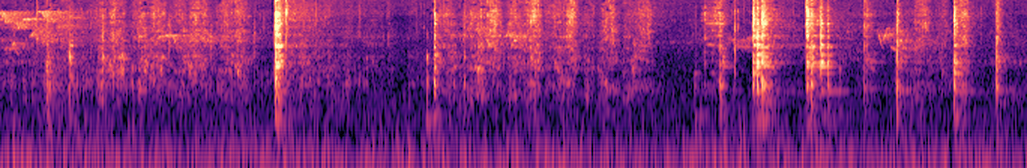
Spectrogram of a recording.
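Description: Eggs, bacon and Gouda cook over an open fire, with faint sizzling under scattered scraping and clinking of a utensil stirring in the pan.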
